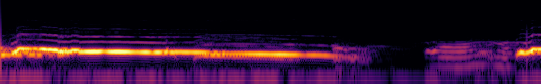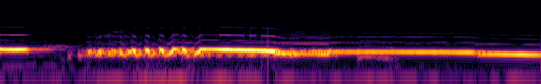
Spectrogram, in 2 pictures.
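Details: Loud Barbary dove coos meant to lure other doves into calling: a long, gently falling drawl, a short pause, then an accented note and another extended, trembling coo that fades slowly.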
